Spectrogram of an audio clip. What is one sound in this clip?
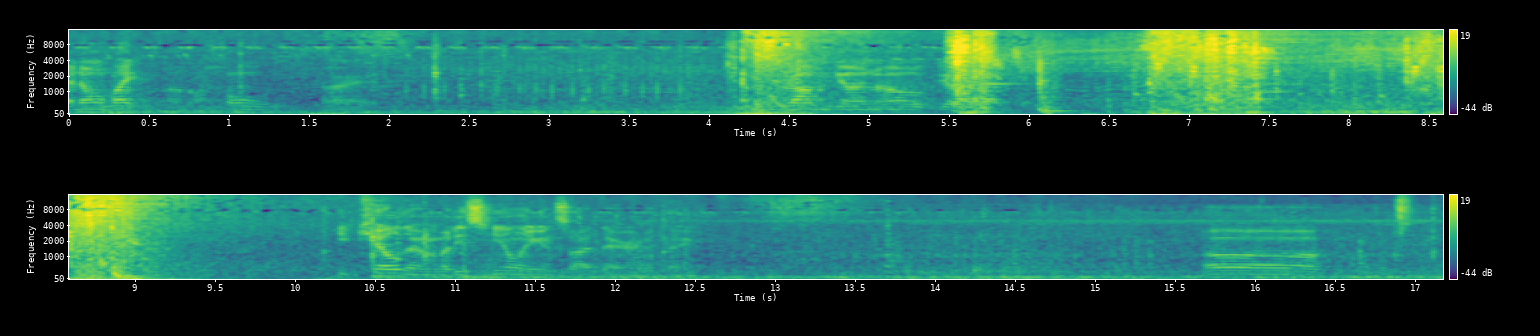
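A young man talks animatedly and close into a microphone.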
